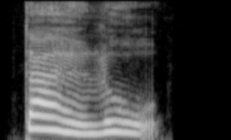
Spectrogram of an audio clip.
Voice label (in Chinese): "带路", Chinese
